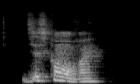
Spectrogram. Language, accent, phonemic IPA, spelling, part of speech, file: French, Canada, /dis.kɔ̃.vɛ̃/, disconvint, verb, LL-Q150 (fra)-disconvint.wav
- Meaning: third-person singular past historic of disconvenir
